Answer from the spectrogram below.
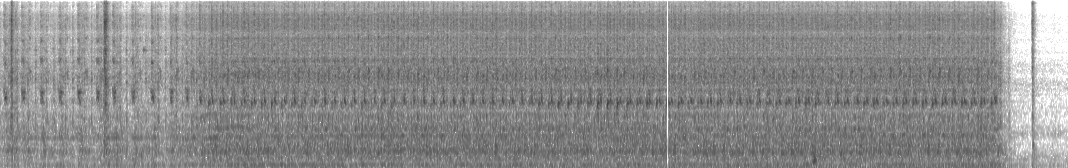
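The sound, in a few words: sewing machine straight stitching fabric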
